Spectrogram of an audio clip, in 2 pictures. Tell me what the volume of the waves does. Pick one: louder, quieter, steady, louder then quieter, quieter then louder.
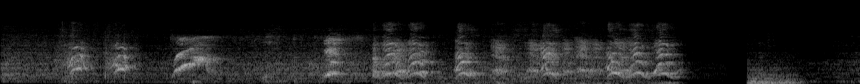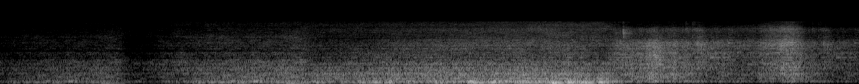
louder.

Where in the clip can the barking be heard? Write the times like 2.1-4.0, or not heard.
0.5-6.8.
